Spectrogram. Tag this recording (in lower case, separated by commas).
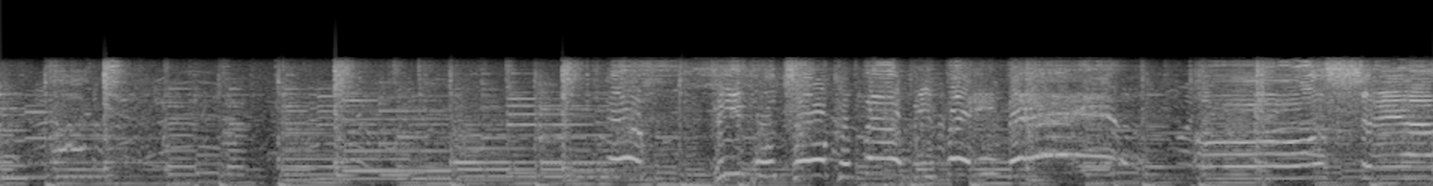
music, male singing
